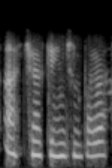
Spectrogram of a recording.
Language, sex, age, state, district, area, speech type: Kashmiri, female, 18-30, Jammu and Kashmir, Shopian, rural, conversation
